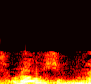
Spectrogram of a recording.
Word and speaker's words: rojin: The word is, and I don't speak Japanese, so if I butcher the pronunciation, I'm sorry to Japanese people. The word is rojin. That's how I would pronounce it. Is that, okay, good.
